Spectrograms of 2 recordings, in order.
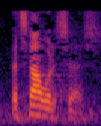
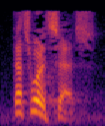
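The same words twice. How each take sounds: First: "not" pressed, much softer and lower; stress on not. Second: Said in the usual way. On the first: Real, not acted. Preacher correcting an imagined listener, quiet emphasis on not. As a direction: quietly set "not" against the listener's claim. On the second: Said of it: "some of you out there are going".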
